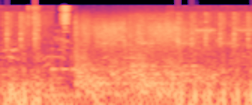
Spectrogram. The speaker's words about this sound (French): Joli tir, l'artilleur.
